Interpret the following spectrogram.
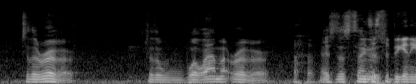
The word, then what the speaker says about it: Willamette: Emmett I always thought that was Willamette yes pronounced Willamette okay we've learnt something today okay yep and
